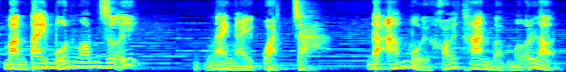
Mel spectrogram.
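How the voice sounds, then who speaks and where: A man narrating a story in the first person, lively and expressive. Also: lowish voice, normal speed, soft background music.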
